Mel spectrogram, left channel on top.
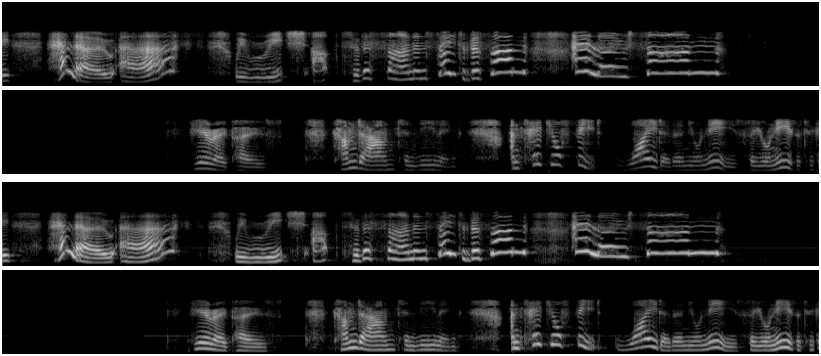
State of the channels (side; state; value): both; normal; correlation 0.04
